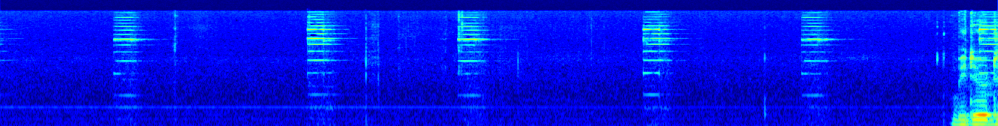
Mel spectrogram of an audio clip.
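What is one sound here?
A small electronic board beeps briefly several times.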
